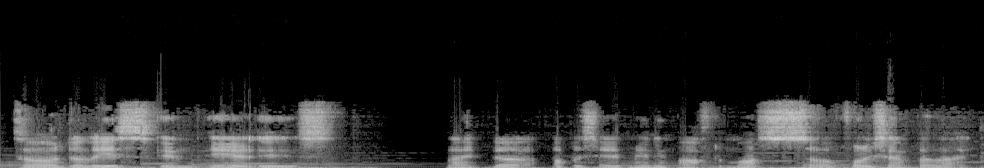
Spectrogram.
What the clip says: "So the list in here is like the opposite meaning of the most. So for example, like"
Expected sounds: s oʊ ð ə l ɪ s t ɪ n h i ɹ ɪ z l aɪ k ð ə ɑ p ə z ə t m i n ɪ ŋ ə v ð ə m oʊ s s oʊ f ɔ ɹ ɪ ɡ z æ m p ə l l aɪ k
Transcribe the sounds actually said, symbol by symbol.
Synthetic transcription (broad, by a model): s oʊ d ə l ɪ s ɪ n h i ɹ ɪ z l aɪ k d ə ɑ p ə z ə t m i n ɪ ŋ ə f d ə m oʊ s s oʊ f ɔ ɹ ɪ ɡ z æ m p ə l l aɪ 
